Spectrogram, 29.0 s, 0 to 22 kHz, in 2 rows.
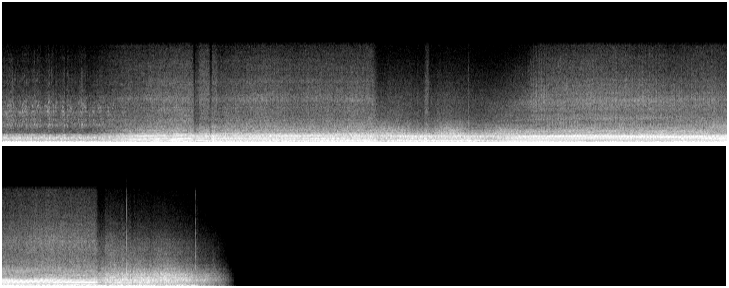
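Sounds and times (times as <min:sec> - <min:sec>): car engine accelerating: 0:00.0 - 0:19.1.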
